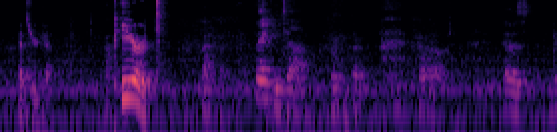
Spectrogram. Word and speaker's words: Peart: Who can pronounce Neil's name correctly? That's your job. Peart.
